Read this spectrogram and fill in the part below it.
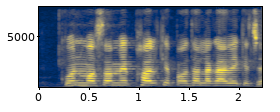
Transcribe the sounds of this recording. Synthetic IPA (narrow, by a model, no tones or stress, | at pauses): konmɔsəmːepʰəlkepəd̪ʱaləɡabeket͡ʃa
